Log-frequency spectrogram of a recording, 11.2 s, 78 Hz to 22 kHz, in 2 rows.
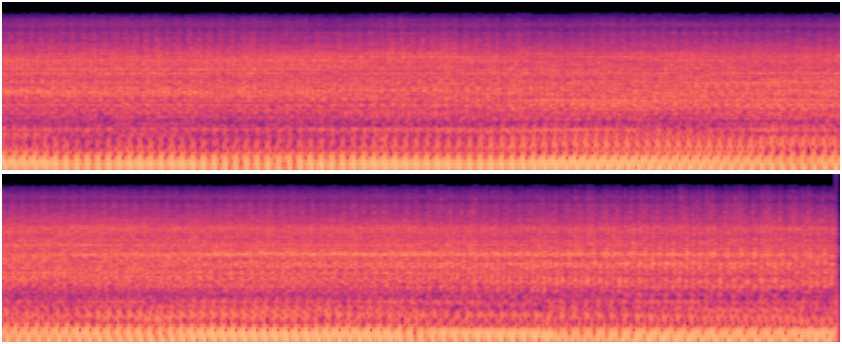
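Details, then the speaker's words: Polaris Sportsman 500 after top-end rebuild, idling loud with fast uneven clatter about three and a half per second over the thump; cause unknown, owner may refit the old automatic hydraulic timing chain tensioner in place of the manual one. "so if anybody's got any idea what that could be I don't know I might try putting the old chain tensioner back on the automatic hydraulic timing chain tensioner and see that makes a difference"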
